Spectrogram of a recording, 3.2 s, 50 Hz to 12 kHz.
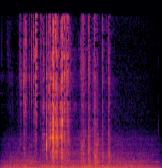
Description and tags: Insert Coin Drink Vending 2
Metalic sound of inserting a coin inside a drink vending machine in 'Tallers' area.
campus-upf, coin, drink-machine, drink-vending, insert-coin, metalic-sound, UPF-CS14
